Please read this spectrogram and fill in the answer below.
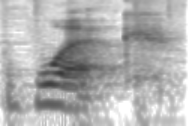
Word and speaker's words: work: The vowel sound is actually as in her.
